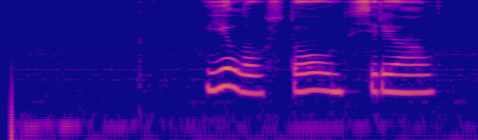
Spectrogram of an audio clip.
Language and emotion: Russian, sad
